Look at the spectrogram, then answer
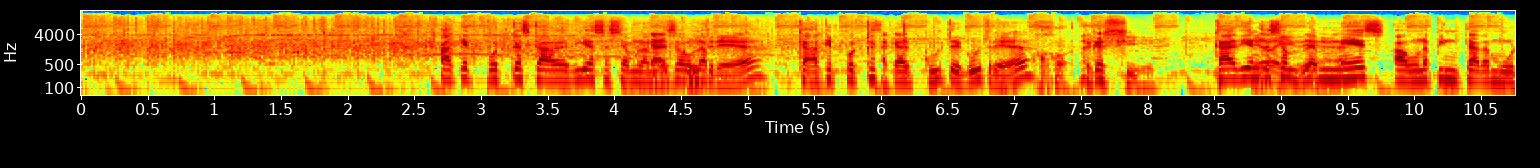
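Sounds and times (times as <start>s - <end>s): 
applause: 0.0s - 7.2s
speech: 2.7s - 10.7s.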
